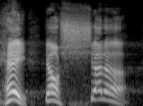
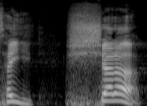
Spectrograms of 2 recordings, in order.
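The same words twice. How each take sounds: First: Slow, louder scolding parent; parent telling kids off. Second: Very slow, lightly scolding hush; parent hushing. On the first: Parent hushing noisy kids during football, slow scold. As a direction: drag it out like a fed-up dad. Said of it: "somebody's mom or dad is like". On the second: Adult hushing kids at a friend's house, slow mild scold. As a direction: stretch it out like a tired parent. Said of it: "Then somebody else". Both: Retold or imitated.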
